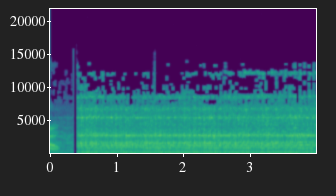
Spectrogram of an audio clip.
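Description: Small go-kart engines rumble and buzz nearby.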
